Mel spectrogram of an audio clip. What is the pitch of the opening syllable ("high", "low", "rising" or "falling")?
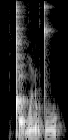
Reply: low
